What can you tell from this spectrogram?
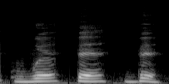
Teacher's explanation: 4 consonants that are produced using both lips, and it is called bilabial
